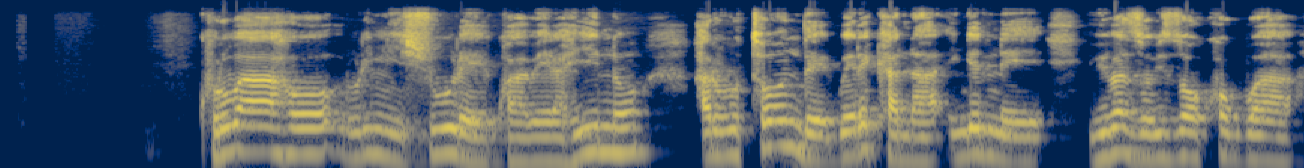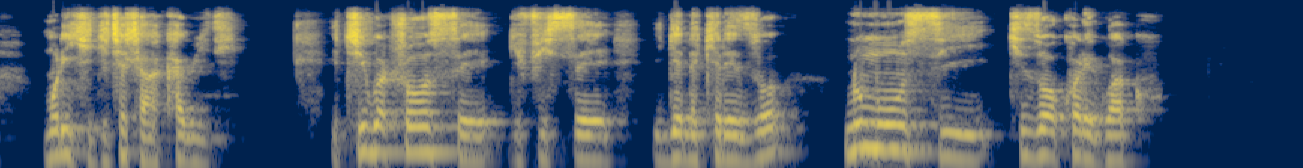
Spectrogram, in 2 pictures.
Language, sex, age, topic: Rundi, male, 36-49, education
